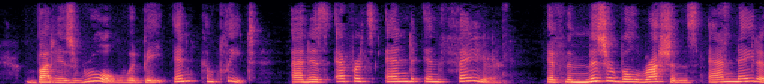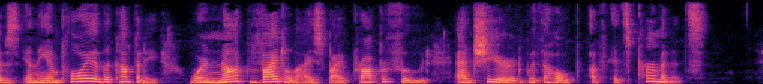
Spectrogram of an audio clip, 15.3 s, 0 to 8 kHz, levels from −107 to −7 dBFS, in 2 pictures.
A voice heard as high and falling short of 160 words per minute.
Yes: high, 210 Hz; average, 150 wpm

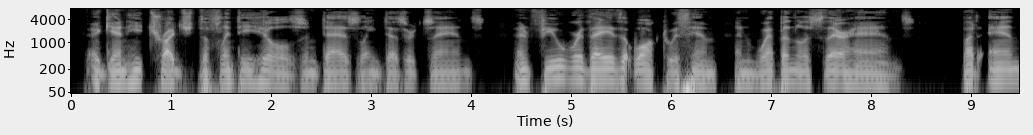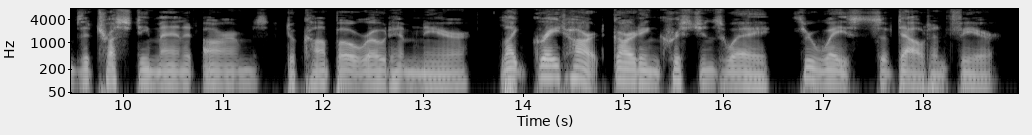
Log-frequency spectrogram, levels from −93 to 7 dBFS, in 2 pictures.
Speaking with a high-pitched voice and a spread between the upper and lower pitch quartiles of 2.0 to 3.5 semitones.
No: very low, 90 Hz; narrow, 2.4 semitones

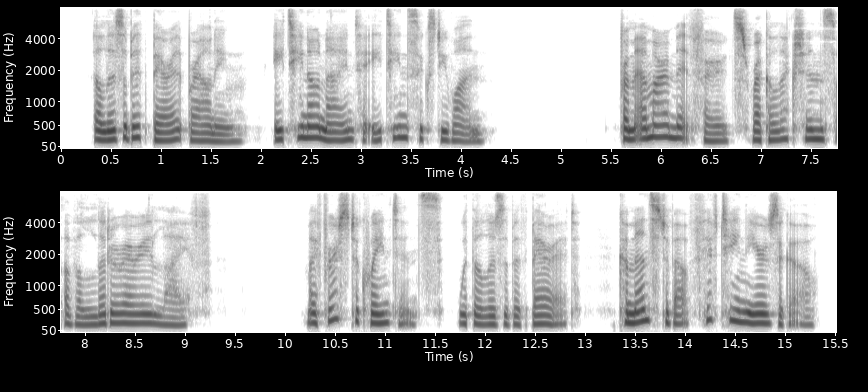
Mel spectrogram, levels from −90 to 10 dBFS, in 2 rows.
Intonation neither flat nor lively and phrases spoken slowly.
Yes: average, 3.2 semitones; slow, 95 wpm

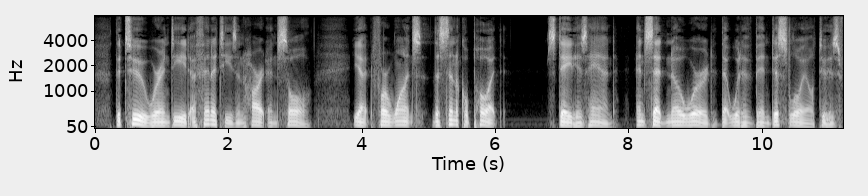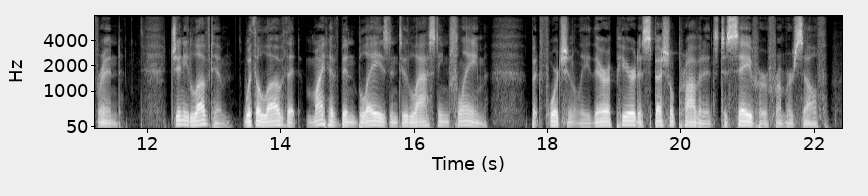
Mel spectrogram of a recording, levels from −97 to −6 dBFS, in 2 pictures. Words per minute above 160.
No: average, 150 wpm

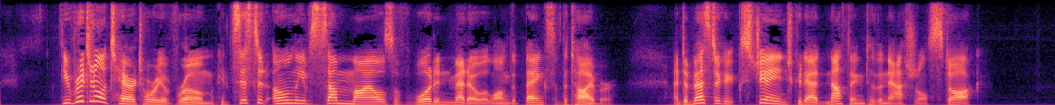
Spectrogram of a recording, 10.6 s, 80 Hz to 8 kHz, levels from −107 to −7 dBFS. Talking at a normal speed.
Yes: average, 170 wpm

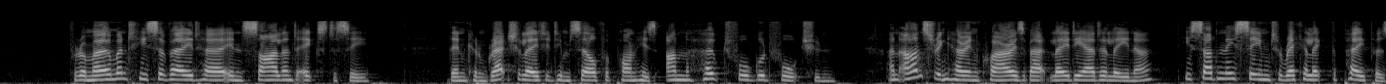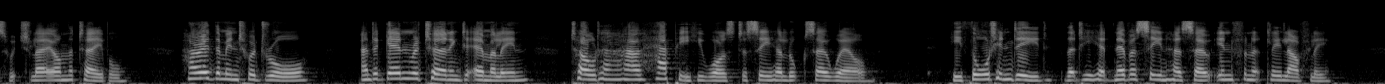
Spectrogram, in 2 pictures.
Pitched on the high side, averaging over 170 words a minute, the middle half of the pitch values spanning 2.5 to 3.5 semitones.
No: high, 205 Hz; average, 155 wpm; average, 3.1 semitones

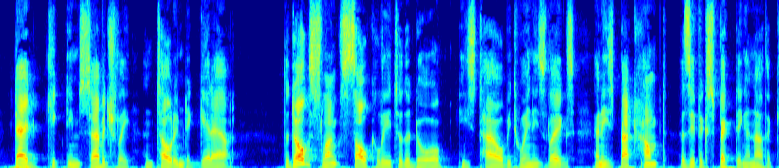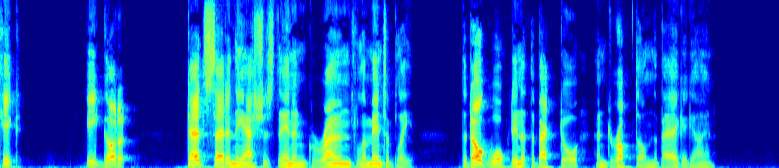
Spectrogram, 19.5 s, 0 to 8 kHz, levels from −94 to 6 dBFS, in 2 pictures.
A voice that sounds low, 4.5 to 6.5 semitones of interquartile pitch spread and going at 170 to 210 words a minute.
Yes: low, 115 Hz; average, 5.3 semitones; average, 175 wpm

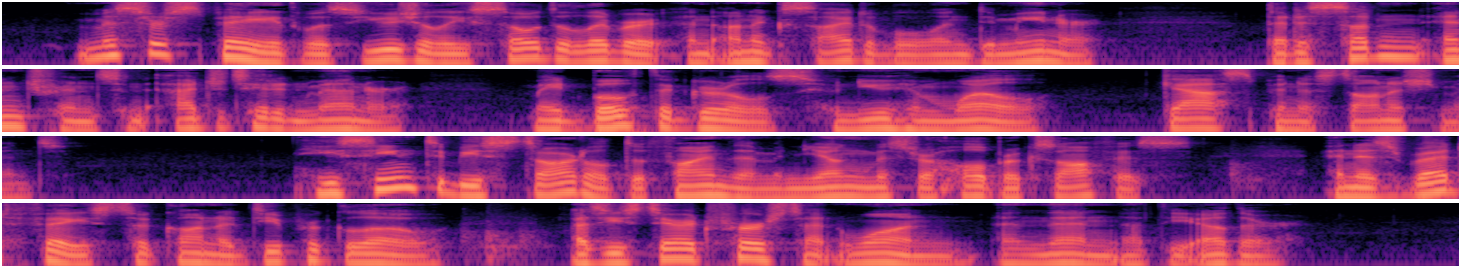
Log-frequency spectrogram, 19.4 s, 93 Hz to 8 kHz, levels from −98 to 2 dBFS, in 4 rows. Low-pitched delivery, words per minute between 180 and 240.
Yes: low, 115 Hz; average, 190 wpm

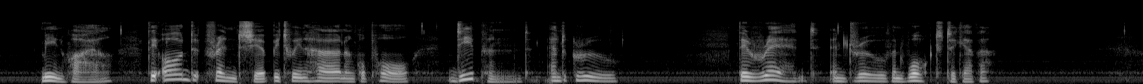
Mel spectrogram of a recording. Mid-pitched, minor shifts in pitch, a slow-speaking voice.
No: medium, 150 Hz; average, 3.9 semitones; slow, 100 wpm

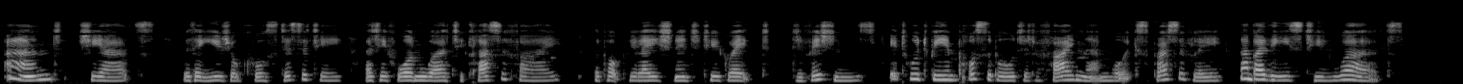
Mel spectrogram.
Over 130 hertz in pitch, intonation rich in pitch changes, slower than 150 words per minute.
No: medium, 185 Hz; average, 2.8 semitones; slow, 135 wpm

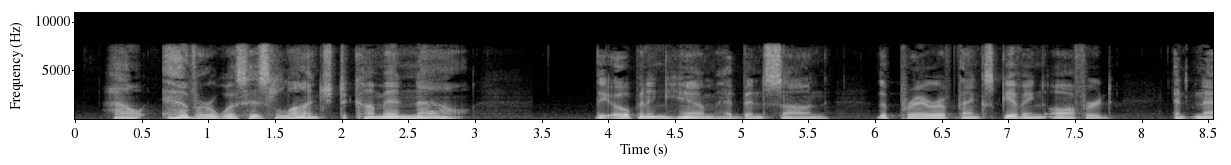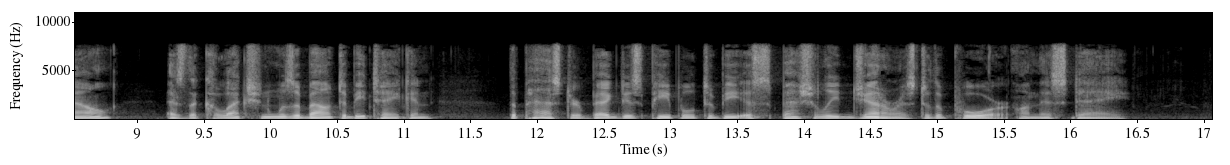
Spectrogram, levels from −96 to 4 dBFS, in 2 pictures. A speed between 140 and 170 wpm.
Yes: average, 160 wpm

